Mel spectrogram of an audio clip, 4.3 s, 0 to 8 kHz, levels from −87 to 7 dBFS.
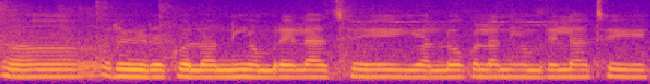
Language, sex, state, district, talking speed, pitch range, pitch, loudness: Gujarati, female, Gujarat, Gandhinagar, 150 wpm, 185-190 Hz, 185 Hz, -15 LUFS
